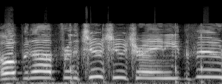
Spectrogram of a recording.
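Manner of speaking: put-on very high-pitched, coaxing baby talk. Retelling how a mom feeds a small child with a spoon: imitating a mom feeding a toddler. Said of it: "take the spoon and be like".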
